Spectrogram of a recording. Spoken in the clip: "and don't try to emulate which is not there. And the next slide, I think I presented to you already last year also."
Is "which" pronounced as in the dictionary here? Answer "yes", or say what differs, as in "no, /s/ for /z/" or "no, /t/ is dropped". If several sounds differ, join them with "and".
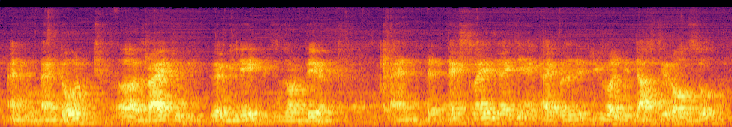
no, /s/ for /tʃ/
